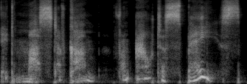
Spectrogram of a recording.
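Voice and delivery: hushed, voiceless whisper of wonder; a secret whisper to himself. A narrator's reading. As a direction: breathe it out in awe, barely audible. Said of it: "he whispered to himself".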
